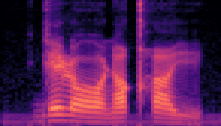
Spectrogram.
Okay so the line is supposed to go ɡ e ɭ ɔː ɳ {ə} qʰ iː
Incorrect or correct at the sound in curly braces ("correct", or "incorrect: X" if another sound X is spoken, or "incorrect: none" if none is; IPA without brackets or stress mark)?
correct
